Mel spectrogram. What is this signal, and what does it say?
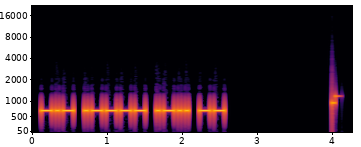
Morse code, heard as a keyed tone, about 25 wpm, 700 Hz. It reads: K1LM
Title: USA Callsign DE Callsign - 4 Characters - 25wpm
